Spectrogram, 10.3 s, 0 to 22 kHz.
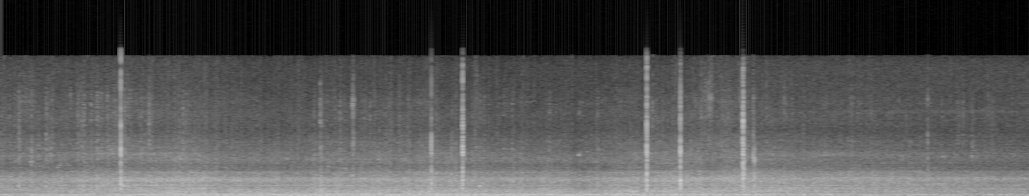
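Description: Airbus A320 landing rollout heard inside the cabin: a loud, steady rumble of engines and wheels on the runway with the ground spoilers deployed, swelling over the first few seconds and easing near the end as the jet slows. Faint clicks and rattles from the cabin are heard over it.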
